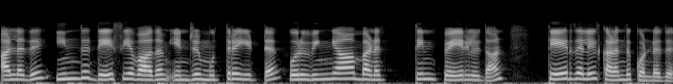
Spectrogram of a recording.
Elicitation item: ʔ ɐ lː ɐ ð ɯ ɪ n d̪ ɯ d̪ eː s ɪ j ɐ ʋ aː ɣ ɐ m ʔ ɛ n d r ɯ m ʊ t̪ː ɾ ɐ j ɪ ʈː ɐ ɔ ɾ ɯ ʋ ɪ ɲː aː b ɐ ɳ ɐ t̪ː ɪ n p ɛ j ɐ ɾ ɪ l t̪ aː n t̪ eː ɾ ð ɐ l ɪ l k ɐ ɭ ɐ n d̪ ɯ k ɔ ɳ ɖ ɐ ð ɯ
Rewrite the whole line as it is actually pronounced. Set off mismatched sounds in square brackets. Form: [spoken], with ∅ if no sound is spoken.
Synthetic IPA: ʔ ɐ lː ɐ ð ɯ ɪ n d̪ ɯ d̪ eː s ɪ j ɐ ʋ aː [ð] ɐ m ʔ ɛ n d r ɯ m ʊ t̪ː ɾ ɐ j ɪ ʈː ɐ ɔ ɾ ɯ ʋ ɪ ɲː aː b ɐ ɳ ɐ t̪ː ɪ n p ɛ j ɐ ɾ ɪ l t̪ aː n t̪ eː ɾ ð ɐ l ɪ l k ɐ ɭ ɐ n d̪ ɯ k ɔ ɳ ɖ ɐ ð ɯ

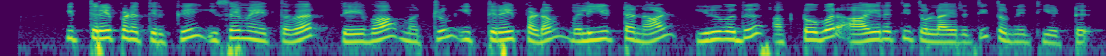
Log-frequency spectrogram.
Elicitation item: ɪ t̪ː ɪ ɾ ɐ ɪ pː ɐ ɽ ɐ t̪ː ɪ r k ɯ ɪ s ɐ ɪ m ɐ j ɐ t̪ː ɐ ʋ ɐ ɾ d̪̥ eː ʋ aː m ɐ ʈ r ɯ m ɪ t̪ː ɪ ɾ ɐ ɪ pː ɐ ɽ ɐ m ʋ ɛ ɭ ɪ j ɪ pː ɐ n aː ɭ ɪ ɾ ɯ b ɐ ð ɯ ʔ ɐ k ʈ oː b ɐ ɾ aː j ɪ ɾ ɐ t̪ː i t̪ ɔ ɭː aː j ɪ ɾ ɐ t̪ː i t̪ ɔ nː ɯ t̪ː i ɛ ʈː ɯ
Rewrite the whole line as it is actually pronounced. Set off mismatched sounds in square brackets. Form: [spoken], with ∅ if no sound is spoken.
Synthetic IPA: ɪ t̪ː ɪ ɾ ɐ ɪ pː ɐ ɽ ɐ t̪ː ɪ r k ɯ ɪ s ɐ ɪ m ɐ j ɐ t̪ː ɐ ʋ ɐ ɾ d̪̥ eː ʋ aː m ɐ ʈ r ɯ m ɪ t̪ː ɪ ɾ ɐ ɪ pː ɐ ɽ ɐ m ʋ ɛ ɭ ɪ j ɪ [ʈː] ɐ n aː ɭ ɪ ɾ ɯ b ɐ ð ɯ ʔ ɐ k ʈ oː b ɐ ɾ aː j ɪ ɾ ɐ t̪ː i t̪ ɔ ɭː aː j ɪ ɾ ɐ t̪ː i t̪ ɔ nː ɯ t̪ː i ɛ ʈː ɯ

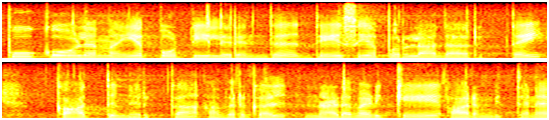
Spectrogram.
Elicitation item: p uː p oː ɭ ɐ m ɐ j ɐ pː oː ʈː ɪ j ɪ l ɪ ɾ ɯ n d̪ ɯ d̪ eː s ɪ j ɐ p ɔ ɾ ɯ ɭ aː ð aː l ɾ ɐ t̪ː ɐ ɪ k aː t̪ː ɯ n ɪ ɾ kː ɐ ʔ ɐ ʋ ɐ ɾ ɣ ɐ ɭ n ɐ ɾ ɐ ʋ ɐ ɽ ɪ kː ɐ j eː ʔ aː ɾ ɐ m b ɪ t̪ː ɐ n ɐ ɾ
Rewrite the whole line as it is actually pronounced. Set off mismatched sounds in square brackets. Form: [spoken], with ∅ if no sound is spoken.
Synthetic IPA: p uː [k] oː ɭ ɐ m ɐ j ɐ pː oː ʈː ɪ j ɪ l ɪ ɾ ɯ n d̪ ɯ d̪ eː s ɪ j ɐ p ɔ ɾ ɯ ɭ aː ð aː [∅] ɾ ɐ t̪ː ɐ ɪ k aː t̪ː ɯ n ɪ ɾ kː ɐ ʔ ɐ ʋ ɐ ɾ ɣ ɐ ɭ n ɐ [ɽ] ɐ ʋ ɐ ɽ ɪ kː ɐ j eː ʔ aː ɾ ɐ m b ɪ t̪ː ɐ n ɐ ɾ

